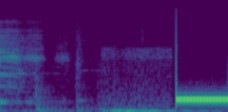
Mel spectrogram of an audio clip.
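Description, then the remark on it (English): A phone's outgoing call ringing tone begins partway through, a loud, steady electronic hum, clear after a moment of faint background noise. “Okay, it's ringing.”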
